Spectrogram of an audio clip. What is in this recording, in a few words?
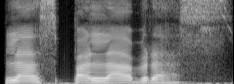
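the words, Spanish, female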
